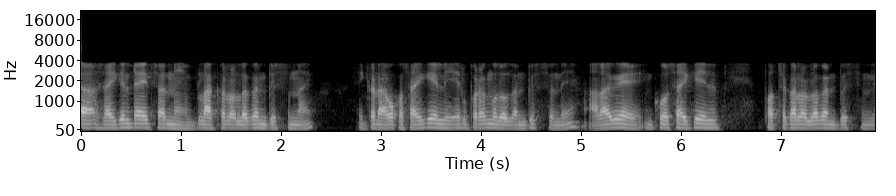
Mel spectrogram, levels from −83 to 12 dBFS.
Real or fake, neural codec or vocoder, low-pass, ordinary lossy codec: fake; codec, 16 kHz, 0.7 kbps, FocalCodec; 3.6 kHz; none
